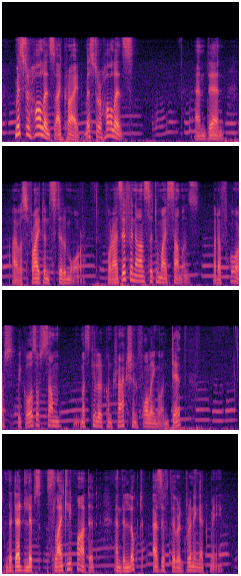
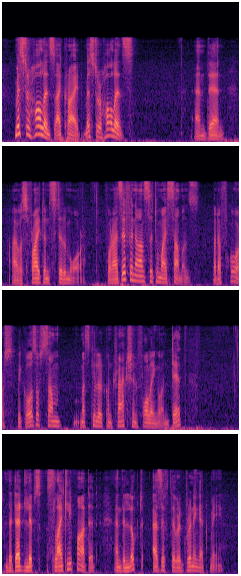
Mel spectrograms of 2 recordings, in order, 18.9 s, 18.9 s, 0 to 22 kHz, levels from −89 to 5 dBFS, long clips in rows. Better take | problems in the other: second | background sound (Brass instrument); 18 dB below the speech

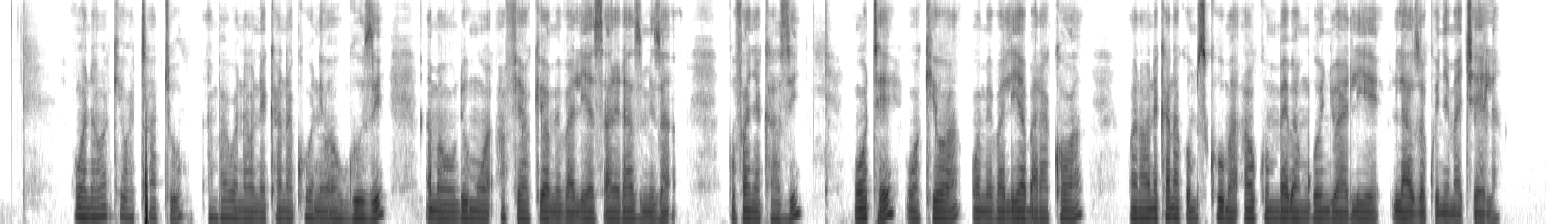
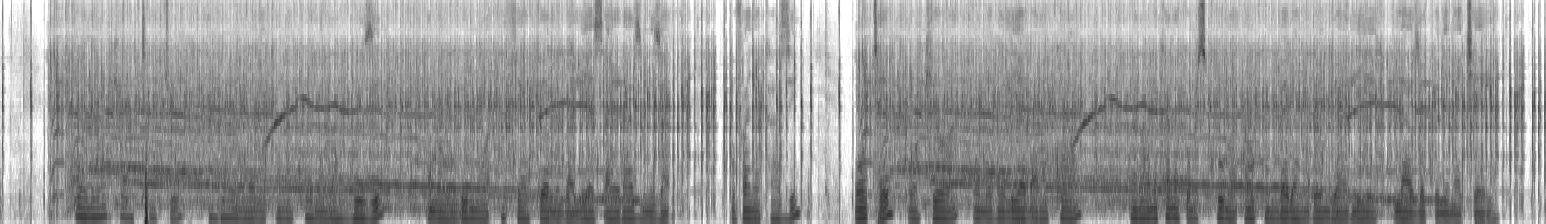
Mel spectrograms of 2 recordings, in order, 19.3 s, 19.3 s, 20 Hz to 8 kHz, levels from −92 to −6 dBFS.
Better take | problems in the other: first | background sound (Applause / Cheering); 1 dB below the speech

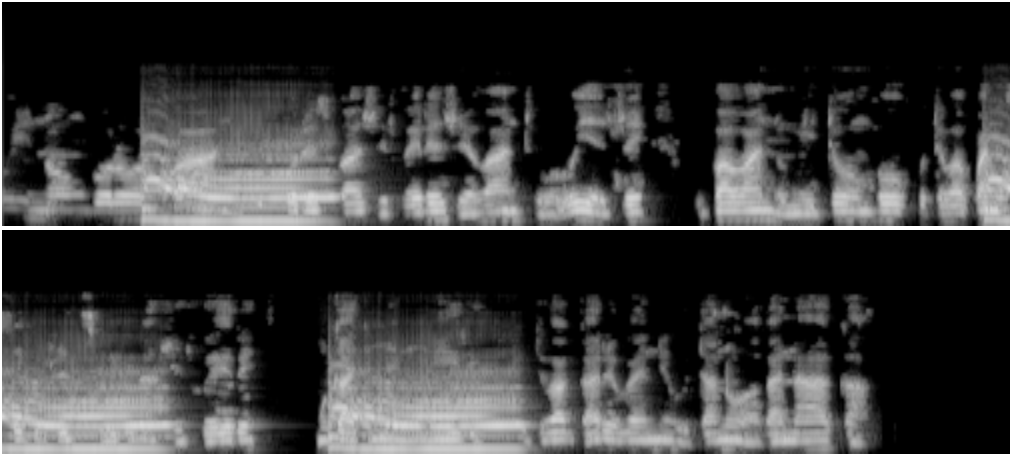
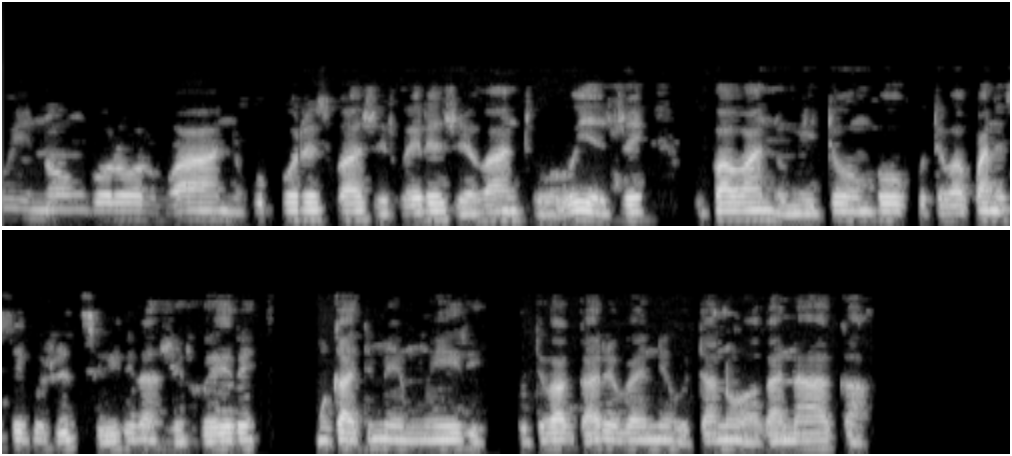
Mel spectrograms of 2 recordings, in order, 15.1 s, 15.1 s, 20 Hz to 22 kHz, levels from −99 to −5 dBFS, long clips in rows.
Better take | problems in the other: second | noise reduction (classical method log-MMSE)

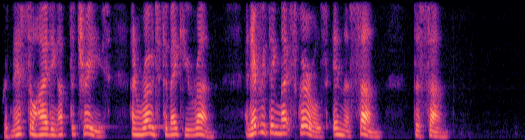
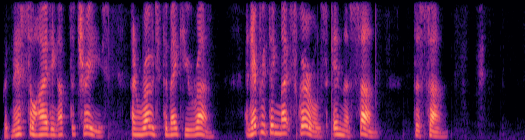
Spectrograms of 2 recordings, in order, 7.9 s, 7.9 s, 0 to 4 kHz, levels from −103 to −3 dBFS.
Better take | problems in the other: first | noise reduction (neural mask model DeepFilterNet 3)

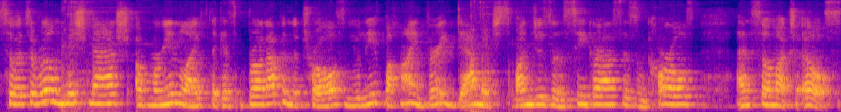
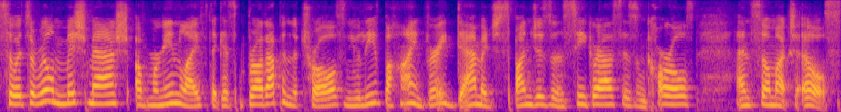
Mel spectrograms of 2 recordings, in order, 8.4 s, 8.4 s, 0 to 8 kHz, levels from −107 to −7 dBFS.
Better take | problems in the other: second | noise reduction (neural separator model SepFormer DNS4)

